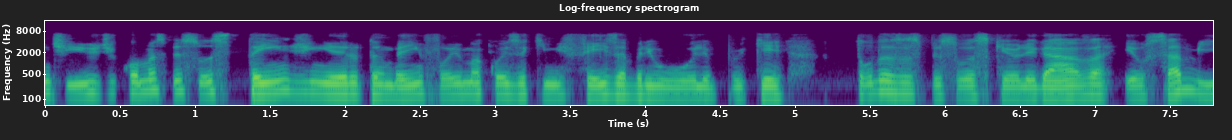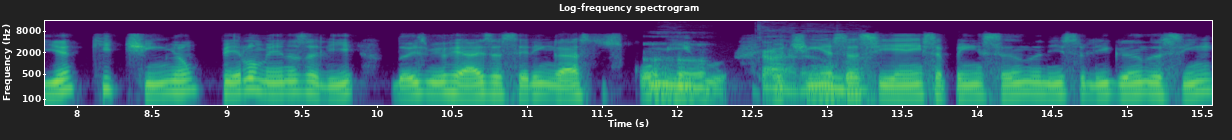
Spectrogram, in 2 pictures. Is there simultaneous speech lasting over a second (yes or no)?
yes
